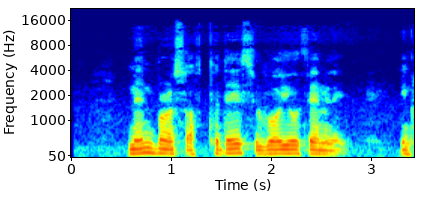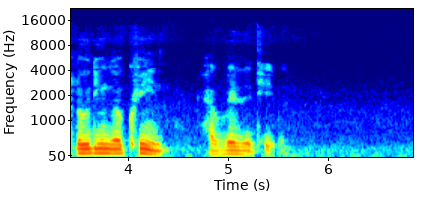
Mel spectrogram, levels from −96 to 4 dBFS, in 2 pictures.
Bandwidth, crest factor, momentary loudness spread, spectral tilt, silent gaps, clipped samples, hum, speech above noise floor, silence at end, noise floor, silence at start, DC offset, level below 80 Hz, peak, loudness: 10.5 kHz; 18 dB; 15 LU; -10 dB/octave; none; under 0.1%; none; 39 dB; 1.4 s; -57 dBFS; 0.55 s; under 0.1%; -50 dBFS; -2 dBFS; -19 LUFS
